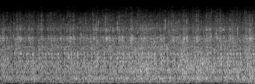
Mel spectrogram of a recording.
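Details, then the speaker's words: 1979 Evinrude 55 hp outboard in neutral, original carb refitted, reeds and compression checked: a raspy, racing idle far above normal tick-over; high idle surge persists, owner suspects float needle not seating and sucking gas. "i can tell by that noise float needle not seating sucking gas o"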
